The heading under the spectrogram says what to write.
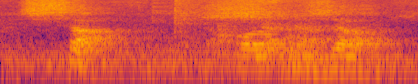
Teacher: See, fricatives, the air is forced out. Sha or ja, forced out.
